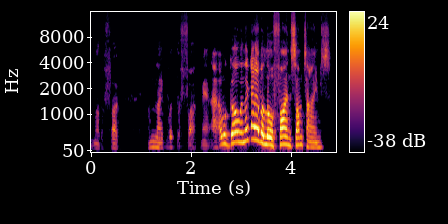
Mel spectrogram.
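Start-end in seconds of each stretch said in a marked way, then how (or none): 0.1-2.4 a quiet, muttered grumble under the breath; muttered curse. Retold or imitated. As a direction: mutter it like you're annoyed at work. Retold grumbling at work.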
